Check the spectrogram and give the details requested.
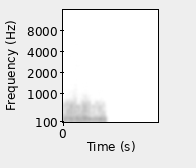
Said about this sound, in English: I hope you hear me. I have a snoring dog beside me.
